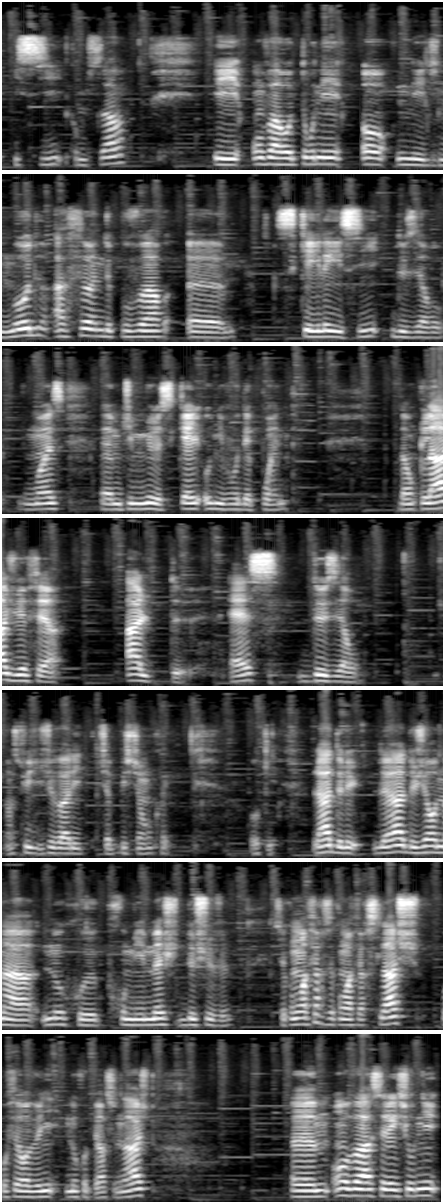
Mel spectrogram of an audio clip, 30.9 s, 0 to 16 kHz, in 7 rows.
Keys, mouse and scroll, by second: 1.9-2.3 shift+scroll up 5, 2.9-3.2 scroll up 2, 3.2 Tab, 4.0-5.0 shift+scroll up 3, 5.0 right click, 6.9 middle click, 7.1 alt+s, 15.5 alt+s, 19.7-21.1 middle drag, 21.1 right click, 21.6-22.1 scroll down 1, 22.1-25.1 middle drag, 25.6 KP_Divide, 27.0-27.7 shift+scroll up 5, 28.2 a, 28.7 a, 30.6-30.8 drag.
